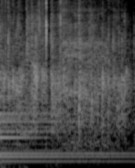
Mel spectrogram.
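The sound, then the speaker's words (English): A church audience stands and claps hands in praise to the Lord, a dense, steady wash of many overlapping claps, with a low sustained hum underneath. “Can you stand up and give the Lord a hand clap of praise if you want to do it?”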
